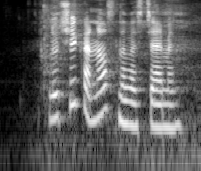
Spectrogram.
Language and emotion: Russian, neutral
